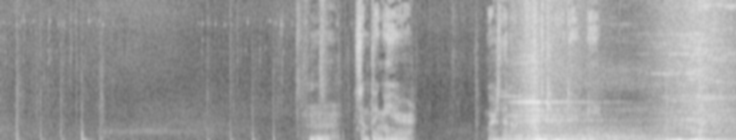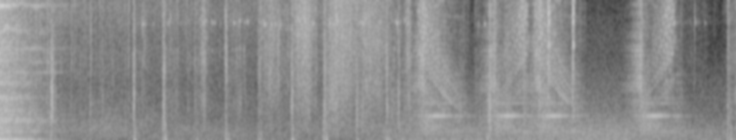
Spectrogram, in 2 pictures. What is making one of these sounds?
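Footsteps tread on wood and stone at a steady walking pace.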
